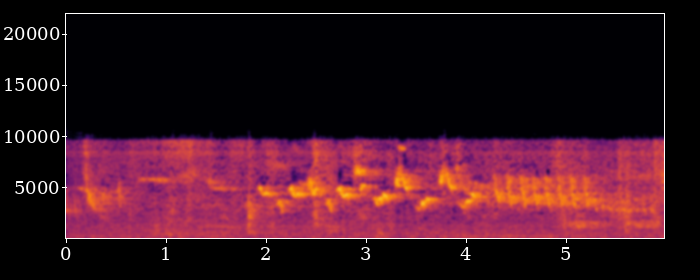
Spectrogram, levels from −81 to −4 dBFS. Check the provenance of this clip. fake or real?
fake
